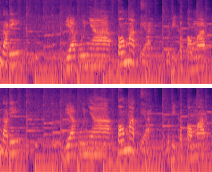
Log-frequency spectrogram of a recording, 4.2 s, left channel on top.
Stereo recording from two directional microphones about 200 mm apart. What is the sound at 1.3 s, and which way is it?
Speech, 45° right (ahead or behind).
